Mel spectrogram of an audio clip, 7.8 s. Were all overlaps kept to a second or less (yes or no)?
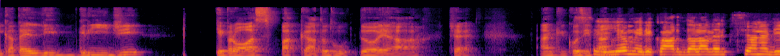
yes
